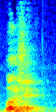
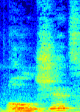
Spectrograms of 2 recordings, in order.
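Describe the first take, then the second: First: Bullshit punched louder in a non-American accent. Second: Bullshit in a plain American accent. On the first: Comic showing how the word should sound, non-American accent. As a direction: drop the American accent and hit it hard. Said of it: "that doesn't sound right". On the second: Comic testing a word that sounds wrong, American accent. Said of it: "said in this American accent". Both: Shown as a demonstration.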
